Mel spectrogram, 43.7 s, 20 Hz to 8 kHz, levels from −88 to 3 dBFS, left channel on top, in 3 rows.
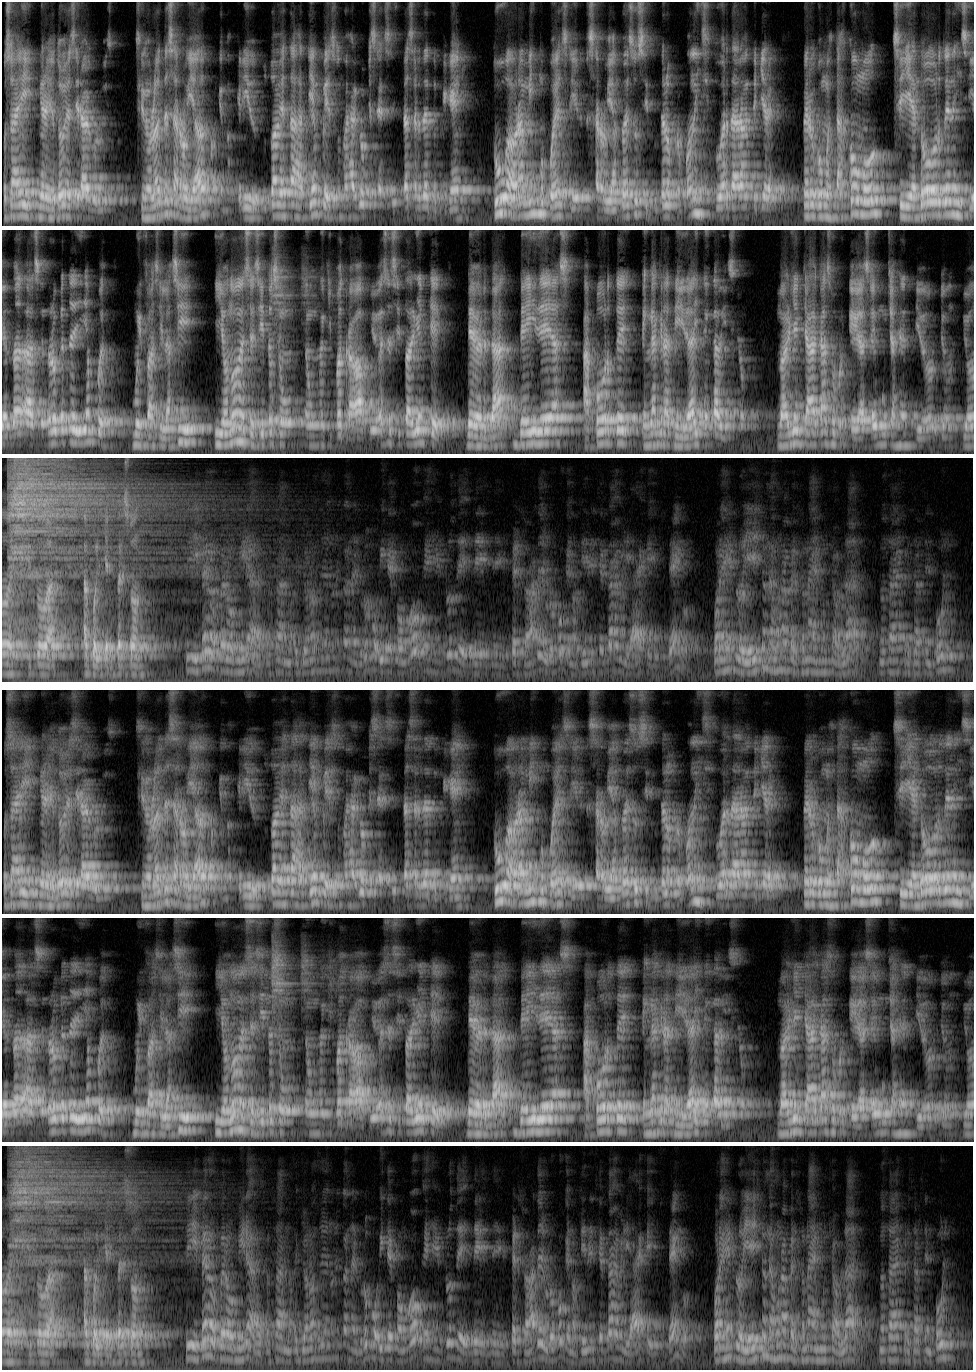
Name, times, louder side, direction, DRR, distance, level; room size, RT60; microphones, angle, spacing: voice 1, 0.0-1.6 2.0-6.9 7.4-11.6 12.0-16.1 16.5-17.5 17.8-21.2 21.5-25.7 26.2-30.0 30.4-31.3, left 3 dB, 80° left, 7 dB, 0.9 m, -23 dB
sound 1, 18.6-20.4 20.7-20.8 21.1-21.2, right 2 dB, 20° right, 1.3 m, -41 dB
sound 2, 29.2-32.2, left 7 dB, 55° left, 0.9 m, -28 dB
voice 2, 31.9-39.4 39.8-42.0 42.3-43.3, right 3 dB, 80° right, 3 dB, 0.7 m, -35 dB
6.4 x 6.2 x 5.2 m, 1.0 s
head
